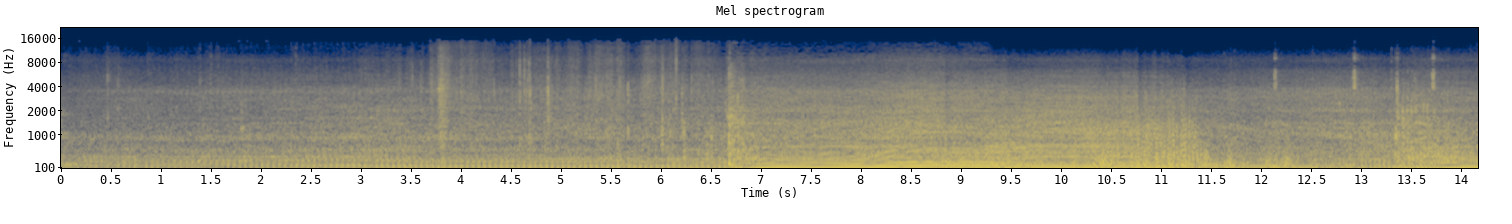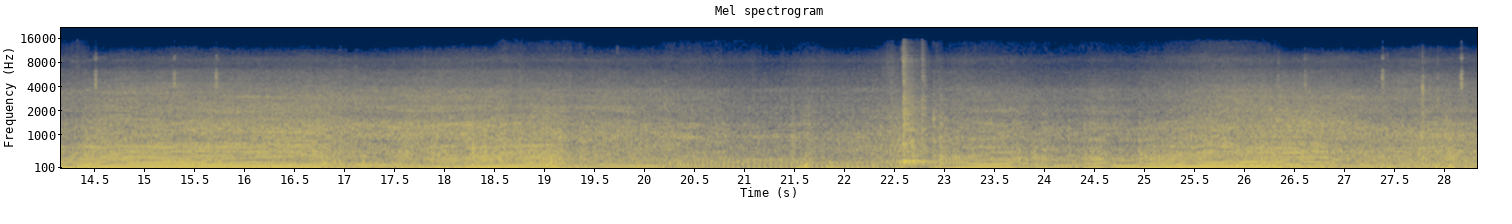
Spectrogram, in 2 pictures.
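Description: Small engine of a Yamaha delivery scooter being ridden, revving up and falling back three times as it pulls away and slows between stops. A few sharp clicks come before the engine grows loud about seven seconds in.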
